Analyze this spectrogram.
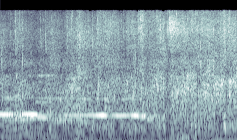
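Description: An audience claps steadily in answer to being asked to clap if they know who Michael Malice is, a dense, loud wash of many hands with no clear rhythm, sustained throughout, with a faint whistle-like tone briefly riding over it.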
